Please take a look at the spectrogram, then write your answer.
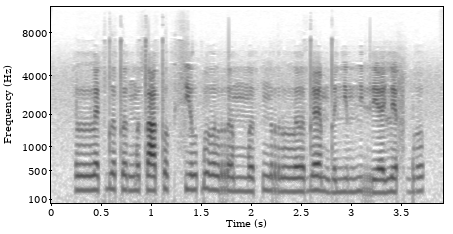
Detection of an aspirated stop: absent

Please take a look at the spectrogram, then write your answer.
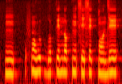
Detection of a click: absent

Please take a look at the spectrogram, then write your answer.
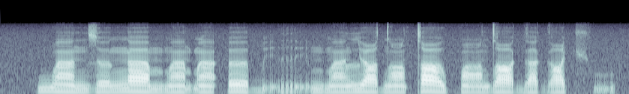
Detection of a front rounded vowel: present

